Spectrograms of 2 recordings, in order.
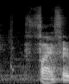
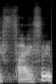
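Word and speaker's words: Pfeiffer: याद रहे कि फाइफर बीच में पी साइलेंट है।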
